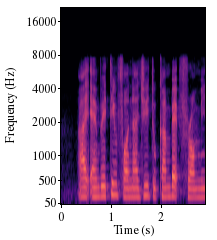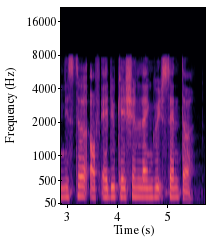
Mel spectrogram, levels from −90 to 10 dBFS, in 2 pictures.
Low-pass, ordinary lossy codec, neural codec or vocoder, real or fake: none; none; codec, 16 kHz, 16 kbps, FreqCodec, smaller model; fake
